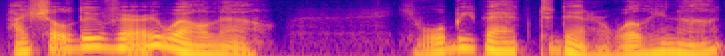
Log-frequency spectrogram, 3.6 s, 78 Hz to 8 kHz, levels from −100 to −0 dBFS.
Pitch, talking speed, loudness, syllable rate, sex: 115 Hz, 250 wpm, -19 LUFS, 5.6 syllables/s, male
